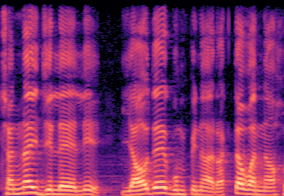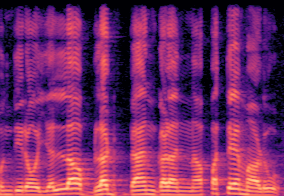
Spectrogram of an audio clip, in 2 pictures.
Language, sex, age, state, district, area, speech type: Kannada, male, 45-60, Karnataka, Chitradurga, rural, read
